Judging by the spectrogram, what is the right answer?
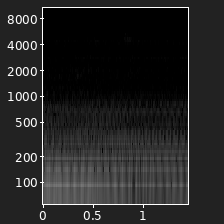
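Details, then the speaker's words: Automatic water pump under the caravan floor recharging pressure after the water heater was lit: low steady hum without rattle or surging; pump runs normally, stops once system is repressurized, hot and cold water working. "Donc la pompe fonctionne, le chauffe-eau on vient d'allumer et on a de l'eau chaude et on a de l'eau froide. Et vous pouvez entendre la pompe qui recharge en eau,"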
